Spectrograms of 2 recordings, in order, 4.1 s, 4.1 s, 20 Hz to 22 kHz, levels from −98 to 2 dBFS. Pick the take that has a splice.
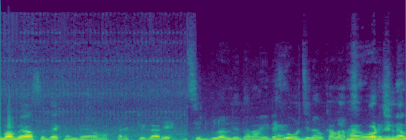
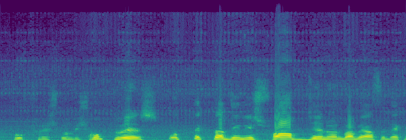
first; 1 cut; at 1.8 s

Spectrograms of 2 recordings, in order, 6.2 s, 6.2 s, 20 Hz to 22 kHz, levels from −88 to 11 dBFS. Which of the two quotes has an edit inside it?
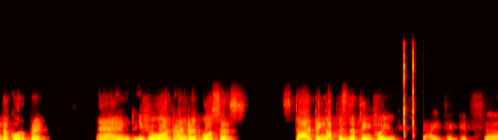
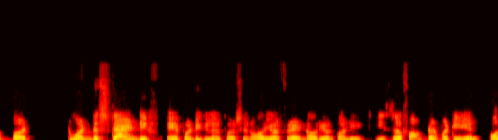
first; 1 cut; at 5.3 s

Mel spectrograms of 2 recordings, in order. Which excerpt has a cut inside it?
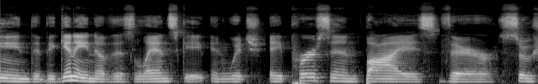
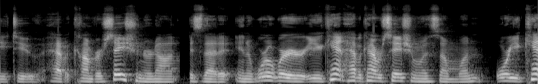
first; 2 cuts; at 2.1 s, 4.3 s

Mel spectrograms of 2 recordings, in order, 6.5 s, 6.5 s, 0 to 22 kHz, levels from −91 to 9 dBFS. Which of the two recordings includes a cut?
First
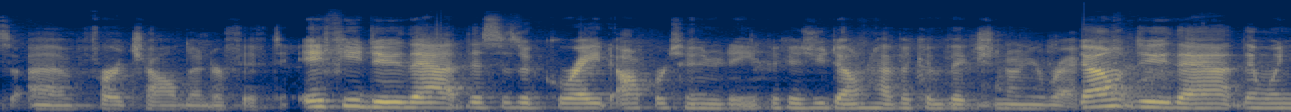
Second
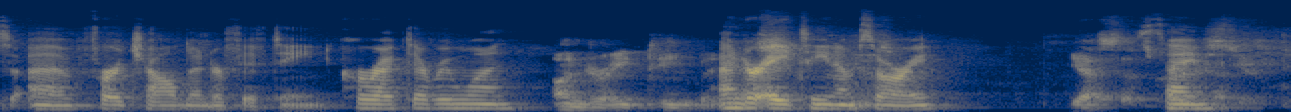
first; 2 cuts; at 1.3 s, 5.4 s

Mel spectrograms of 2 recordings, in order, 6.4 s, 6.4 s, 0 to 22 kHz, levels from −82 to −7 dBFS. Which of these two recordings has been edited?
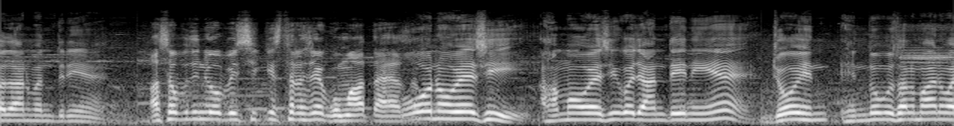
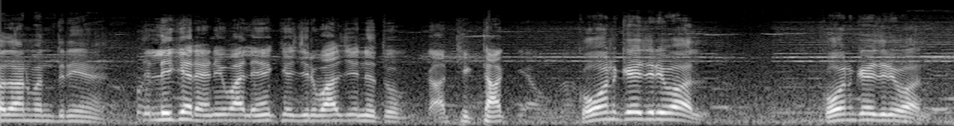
first; 2 cuts; at 0.9 s, 5.0 s

